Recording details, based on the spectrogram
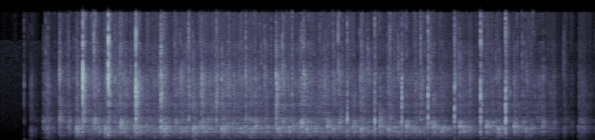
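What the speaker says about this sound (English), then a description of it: "please give a round of applause for our amazing volunteers helping keep today running on" A round of applause for volunteers at a women's heart health symposium, starting abruptly and holding as dense, steady clapping from a sizable audience before thinning out near the end.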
